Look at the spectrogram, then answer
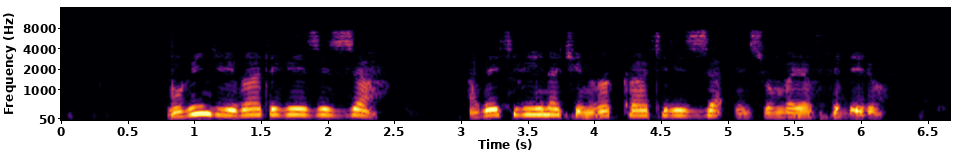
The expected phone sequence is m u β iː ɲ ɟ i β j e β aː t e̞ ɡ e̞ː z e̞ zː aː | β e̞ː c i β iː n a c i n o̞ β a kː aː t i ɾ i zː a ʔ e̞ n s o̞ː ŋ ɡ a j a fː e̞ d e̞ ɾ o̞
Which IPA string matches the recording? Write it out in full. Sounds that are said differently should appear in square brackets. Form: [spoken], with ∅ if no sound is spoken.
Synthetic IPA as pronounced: m u β iː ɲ ɟ i β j e β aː t e̞ ɡ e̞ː z e̞ zː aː | β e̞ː c i β iː n a c i n o̞ β a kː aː t i ɾ i zː a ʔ e̞ n s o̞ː ŋ ɡ a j a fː e̞ d e̞ ɾ o̞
